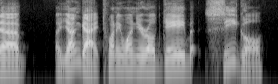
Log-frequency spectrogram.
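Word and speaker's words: Segal: It's pronounced Siegel, as he told me at the hotel, like the bird, because everybody wants to go Seagal because we've all seen the Steven Seagal movies, right. So, but it's Siegel.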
